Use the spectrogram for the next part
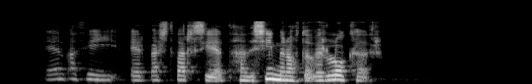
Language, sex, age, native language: Icelandic, female, 30-39, Icelandic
